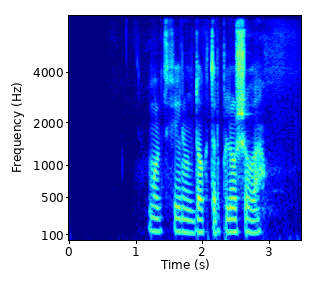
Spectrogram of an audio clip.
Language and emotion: Russian, neutral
